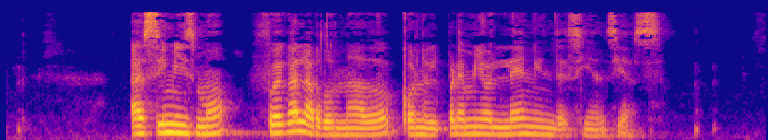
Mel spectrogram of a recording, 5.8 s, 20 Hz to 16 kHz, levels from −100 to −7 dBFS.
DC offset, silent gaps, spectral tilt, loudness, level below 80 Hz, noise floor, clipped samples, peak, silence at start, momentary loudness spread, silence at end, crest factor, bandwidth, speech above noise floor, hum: under 0.1%; none; -5 dB/octave; -21 LUFS; -60 dBFS; -64 dBFS; under 0.1%; -4 dBFS; 1 s; 15 LU; 0.85 s; 18 dB; 11.5 kHz; 44 dB; none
